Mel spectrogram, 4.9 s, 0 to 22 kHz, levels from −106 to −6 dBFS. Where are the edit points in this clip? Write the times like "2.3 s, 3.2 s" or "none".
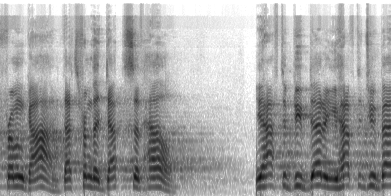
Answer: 3.0 s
